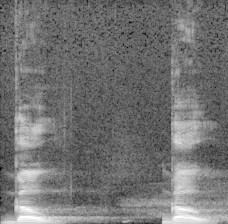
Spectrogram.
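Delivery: low, drawn-out "go, go"; diphthong in go. Shown as a demonstration. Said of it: "In a words like".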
